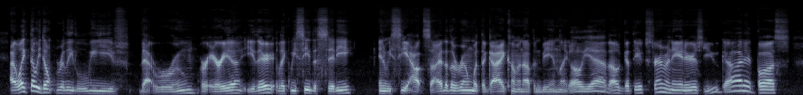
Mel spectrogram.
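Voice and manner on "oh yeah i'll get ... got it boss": mock, heavily sarcastic, fawning voice. Describing a film scene where a man answers his boss: mock-sarcastic reply. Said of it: "Like all sarcastic".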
